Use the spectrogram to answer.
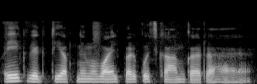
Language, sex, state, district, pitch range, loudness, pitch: Hindi, male, Jharkhand, Garhwa, 110-130 Hz, -18 LUFS, 120 Hz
